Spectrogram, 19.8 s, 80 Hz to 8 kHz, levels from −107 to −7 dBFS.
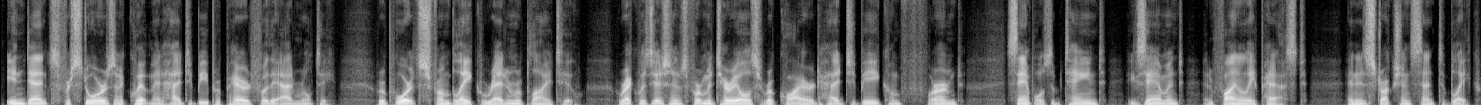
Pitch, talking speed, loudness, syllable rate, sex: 90 Hz, 115 wpm, -20 LUFS, 4.2 syllables/s, male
